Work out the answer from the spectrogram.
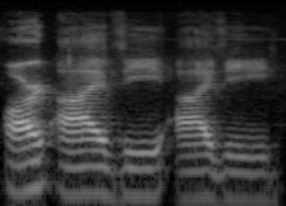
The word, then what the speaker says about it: Artivive: Oh, I don't know if I pronounce it right. That's why I shied away from it. It's Art I-V-I-V-E. Art Vive.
